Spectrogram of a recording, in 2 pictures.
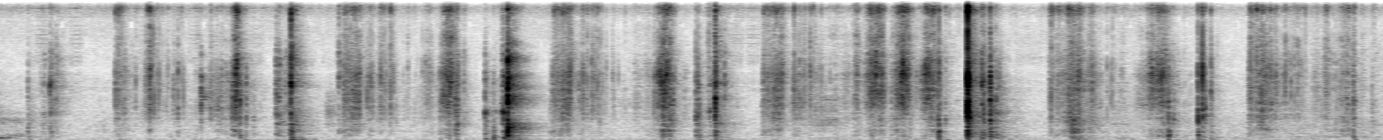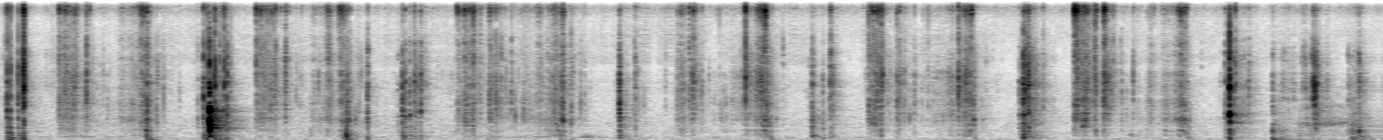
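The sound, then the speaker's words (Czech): Tarot cards are shuffled, drawn and flipped over, with dense papery rustling, crinkles and sharp snapping flicks repeating irregularly throughout. Fairly quiet, with no speech. “Tak moment, tahám karty.”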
